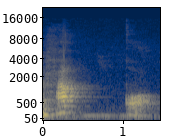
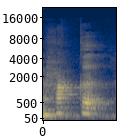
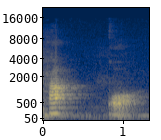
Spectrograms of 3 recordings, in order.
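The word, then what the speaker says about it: الحق: Misalkan kalimat yang sering ada dalam Al-Quran, minal haqqo, itu bacanya minal haqqo, bukan haqqe, karena dia karena di huruf qaf isti'alah. Minal haqqo, haqqo.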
